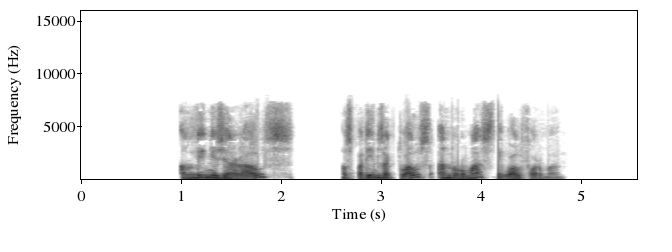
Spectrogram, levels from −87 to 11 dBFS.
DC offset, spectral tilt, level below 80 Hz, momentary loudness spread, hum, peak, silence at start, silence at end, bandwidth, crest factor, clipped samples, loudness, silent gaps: under 0.1%; -6.5 dB/octave; -54 dBFS; 12 LU; none; -2 dBFS; 1 s; 0.8 s; 7.6 kHz; 16 dB; under 0.1%; -17 LUFS; 2.16-2.59 s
